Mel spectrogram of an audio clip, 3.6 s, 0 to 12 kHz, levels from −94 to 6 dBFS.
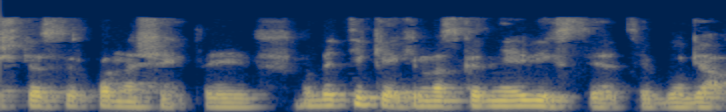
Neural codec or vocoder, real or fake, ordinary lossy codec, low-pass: none; real; MP3, 48 kbps; 7.2 kHz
